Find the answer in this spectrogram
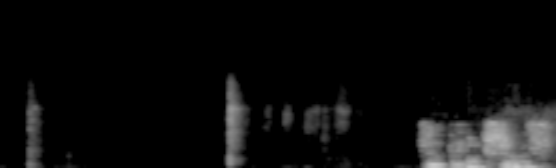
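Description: Dead quiet broken by two short, faint clicks about a second and a half apart, then a woman's voice begins near the end.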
